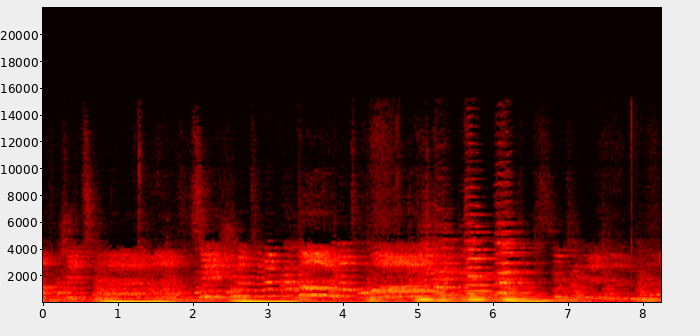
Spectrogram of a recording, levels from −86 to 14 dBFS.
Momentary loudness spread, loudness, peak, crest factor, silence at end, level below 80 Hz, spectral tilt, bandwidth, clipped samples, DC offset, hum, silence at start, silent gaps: 12 LU; -28 LUFS; -12 dBFS; 16 dB; 0 s; -30 dBFS; -6.5 dB/octave; 12.5 kHz; under 0.1%; under 0.1%; none; 0 s; none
